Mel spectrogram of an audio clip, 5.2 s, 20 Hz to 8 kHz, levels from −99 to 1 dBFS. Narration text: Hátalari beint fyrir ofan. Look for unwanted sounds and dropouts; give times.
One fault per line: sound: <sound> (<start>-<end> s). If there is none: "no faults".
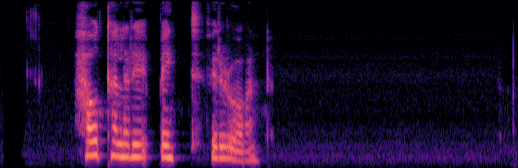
no faults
